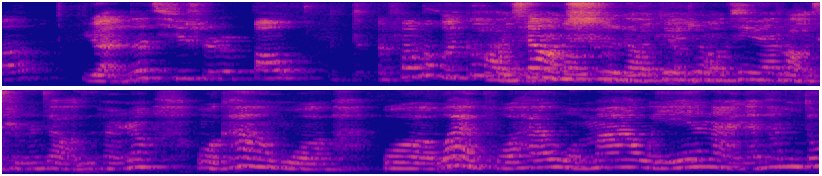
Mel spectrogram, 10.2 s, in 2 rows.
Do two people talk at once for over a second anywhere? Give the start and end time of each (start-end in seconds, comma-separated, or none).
2.9-5.3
